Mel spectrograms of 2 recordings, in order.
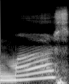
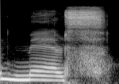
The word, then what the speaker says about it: März: فیبروا، فروری، مارس، مارچ۔ مارس کی آواز اے املاؤٹ کی وجہ سے تبدیل ہو جاتی ہے، نہ کہ مارس بلکہ میرس۔ آگے ہے اپریل، اپریل،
